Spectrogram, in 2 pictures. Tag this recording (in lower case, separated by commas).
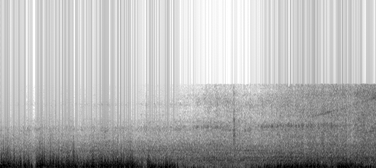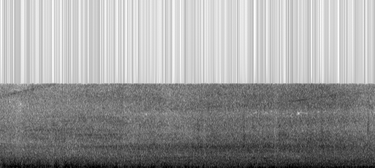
train, rail transport, vehicle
